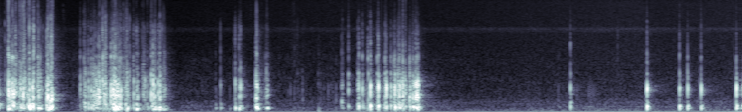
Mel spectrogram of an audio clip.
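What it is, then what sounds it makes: Plastic paddle hairbrush. Fingertips flick the plastic bristles of a blue plastic paddle hairbrush, making dense, rapid bursts of scratchy, rattling clicks. Then they tap the hollow plastic back of the brush, giving a few short, sharp knocks spaced out against near silence.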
